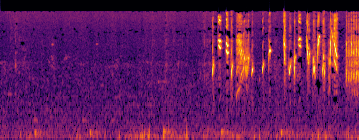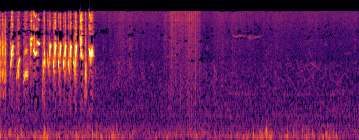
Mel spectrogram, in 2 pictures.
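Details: Training song of a European goldfinch: after several seconds of near silence, a dense four-second burst of high tinkling twitters and buzzy notes, then quiet low rumble again.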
